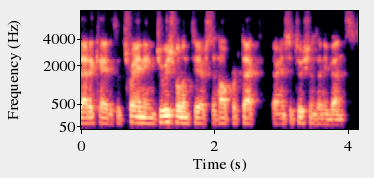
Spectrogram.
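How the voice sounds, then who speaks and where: A man with a Dutch accent at medium pitch, very fast, with fairly even intonation against a quiet background. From Netherlands, Amsterdam. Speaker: security expert. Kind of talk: interview. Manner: hesitant, with fillers and repeats.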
